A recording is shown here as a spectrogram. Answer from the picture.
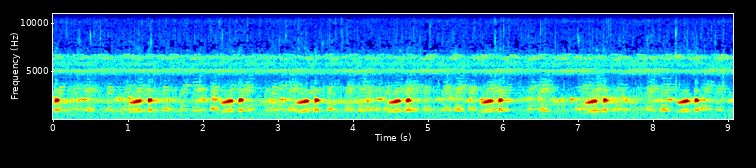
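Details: Backwater frog chorus with regular double-note calls, a brief rising croak answered by another, recurring about every second and a quarter, set against a constant high-pitched hum and softer distant frog calling.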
